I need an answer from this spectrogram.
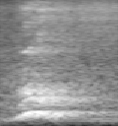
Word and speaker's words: roue: Donc on dit roue. Le E qui a la fin, il est muet, on ne le prononce pas.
